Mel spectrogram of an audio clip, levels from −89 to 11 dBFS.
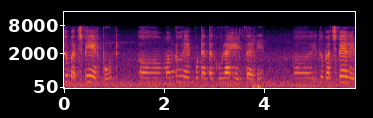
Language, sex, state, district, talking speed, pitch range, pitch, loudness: Kannada, female, Karnataka, Dakshina Kannada, 135 wpm, 245-265 Hz, 250 Hz, -19 LUFS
